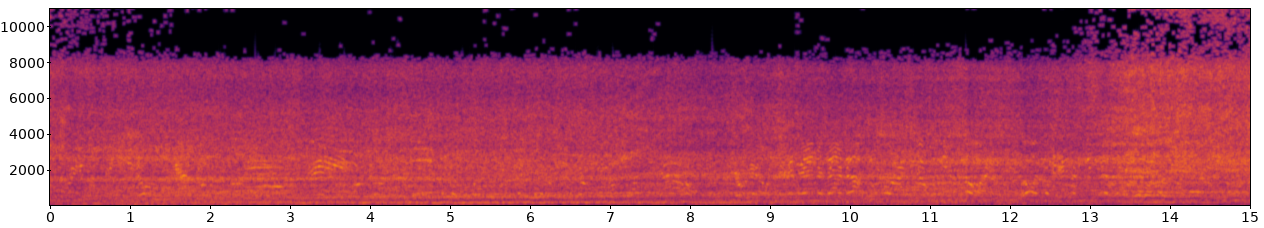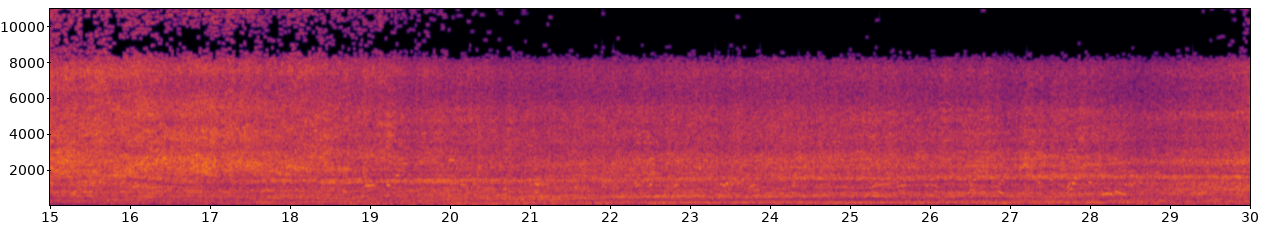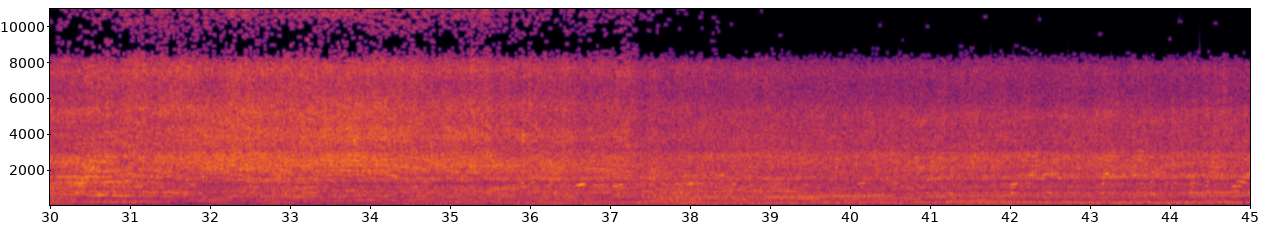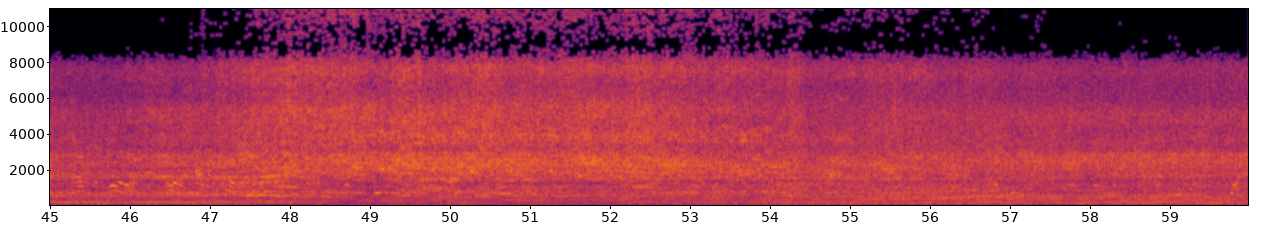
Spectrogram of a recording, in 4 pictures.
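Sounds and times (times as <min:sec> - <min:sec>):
race car engines passing by: 0:00.0 - 0:59.9.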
